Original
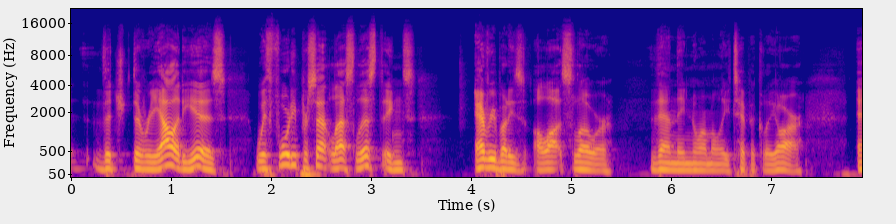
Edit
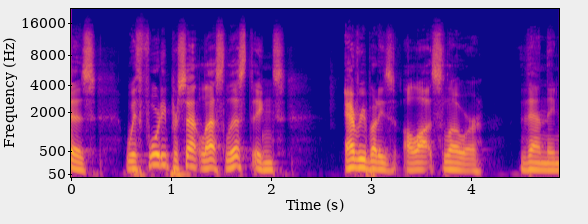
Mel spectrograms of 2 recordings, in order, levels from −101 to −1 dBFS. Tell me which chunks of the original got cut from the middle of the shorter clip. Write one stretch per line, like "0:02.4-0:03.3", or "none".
none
